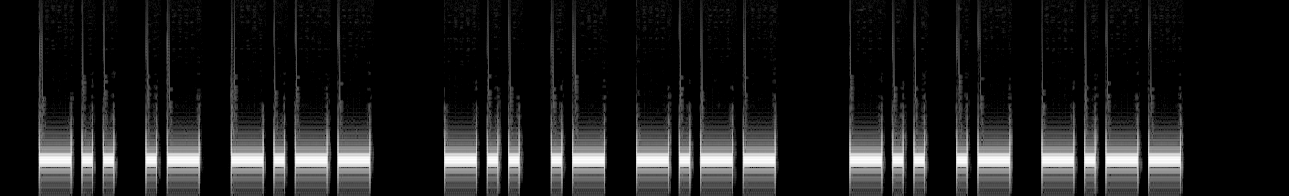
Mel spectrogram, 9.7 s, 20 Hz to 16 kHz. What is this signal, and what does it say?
Morse code, heard as a keyed tone, about 15 wpm, 700 Hz. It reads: DAY DAY DAY
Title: Top 100 Words Repeated 15wpm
